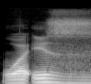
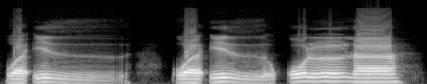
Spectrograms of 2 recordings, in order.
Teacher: Bagaimana melafalkan huruf dalal yang baik yaitu ujung lidah kita harus kita tempelkan dengan gigi seri atas kita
